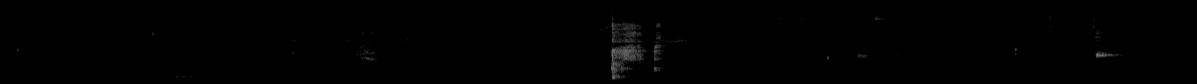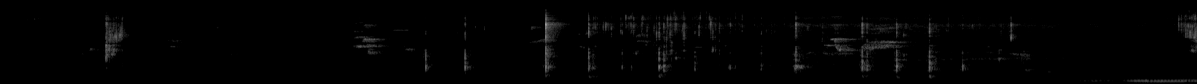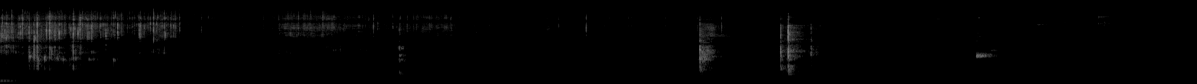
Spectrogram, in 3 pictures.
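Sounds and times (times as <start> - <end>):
nuts sizzling in hot oil: 17.8 - 22.7, 23.7 - 26.0, 26.6 - 28.7.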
